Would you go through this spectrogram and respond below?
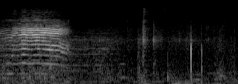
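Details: Purebred Anglo-Nubian goat, one of two that have given birth, gives a loud, high, strongly harmonic bleat lasting about two-thirds of a second, then silence broken by a few faint clicks and knocks.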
